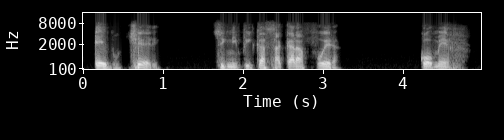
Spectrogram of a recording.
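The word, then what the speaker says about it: educere: el lenguaje latino clásico educhere se pronuncia educhere significa sacar afuera comer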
